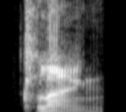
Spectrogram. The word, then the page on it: clang: British English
